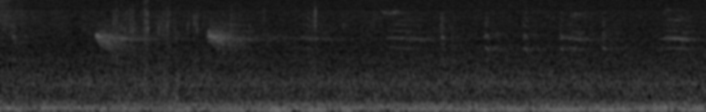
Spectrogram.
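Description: Small birds chirping in short high calls, with two swooping calls about a second in, over a steady low rumble.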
